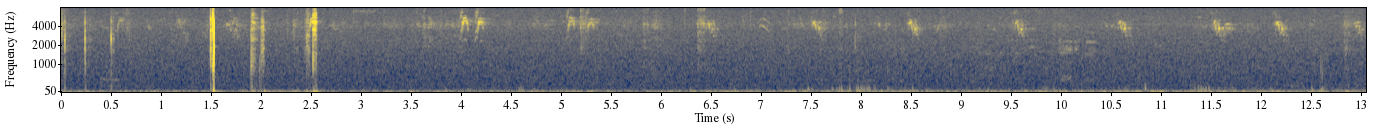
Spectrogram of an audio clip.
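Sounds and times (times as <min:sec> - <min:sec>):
faint bird chirps: 0:00.4 - 0:13.0.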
